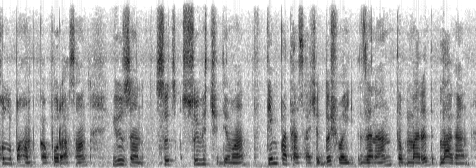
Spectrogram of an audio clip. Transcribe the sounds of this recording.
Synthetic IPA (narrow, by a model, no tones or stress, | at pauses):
kʰulpɐɦɐmkɐpuɾa̰ːsaːnjuzɐnsɨt͡ssuʋʲit͡ʃʰd̪iʋaːnt̪t̪impɐt̪ʰasaːt͡ʃʰid̪uʃʋɐjzɐnaːnt̪ɨmɐɾɨd̪laːɡaːn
